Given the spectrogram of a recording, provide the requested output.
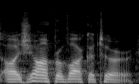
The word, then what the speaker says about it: agent provocateur: I like the term because it is a term that's pronounced this way. There's no plurals here with the S. It's agent provocateur.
